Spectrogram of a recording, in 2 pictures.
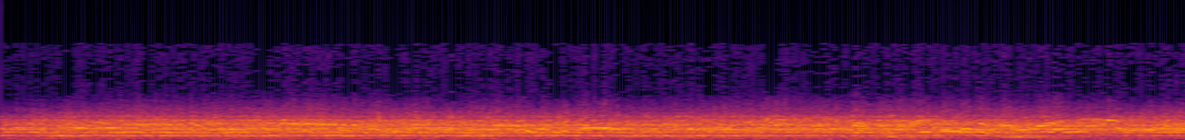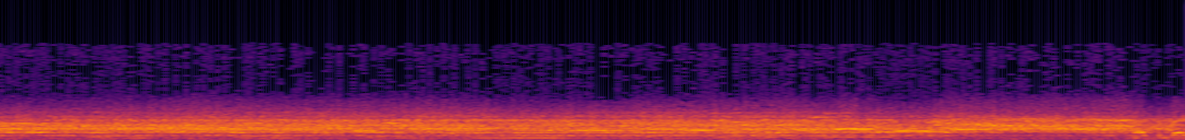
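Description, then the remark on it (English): A huge stadium crowd at a Cardinals versus Pirates baseball game chants a long, drawn-out "Lou" for batter Lou Brock, sounding much like booing, a loud steady roar of many voices that carries on without a break. “They're not booing. They're saying, Lou, Lou.”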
